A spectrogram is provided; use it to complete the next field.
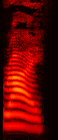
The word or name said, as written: rai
